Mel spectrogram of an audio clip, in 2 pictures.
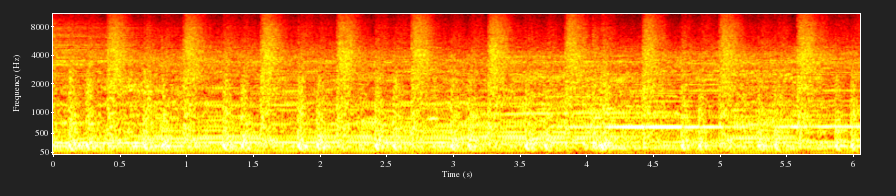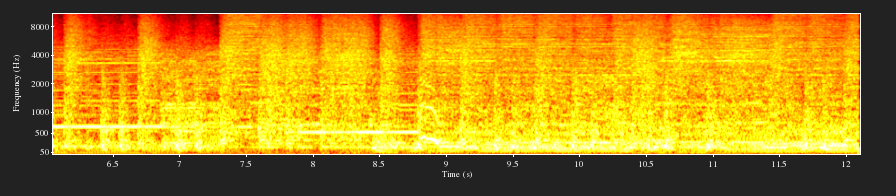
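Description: Live punk band playing loud on a camcorder microphone: a steady pounding drumbeat under distorted electric guitar, with a long held guitar note in the middle.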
